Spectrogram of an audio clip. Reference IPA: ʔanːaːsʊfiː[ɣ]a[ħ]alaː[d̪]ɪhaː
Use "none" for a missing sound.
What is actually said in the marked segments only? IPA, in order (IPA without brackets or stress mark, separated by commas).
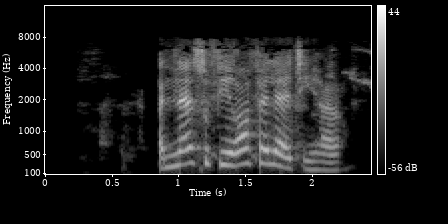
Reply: ɣ, f, t̪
